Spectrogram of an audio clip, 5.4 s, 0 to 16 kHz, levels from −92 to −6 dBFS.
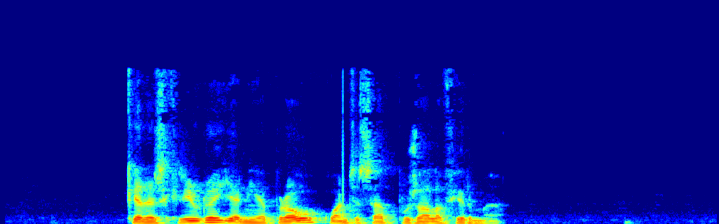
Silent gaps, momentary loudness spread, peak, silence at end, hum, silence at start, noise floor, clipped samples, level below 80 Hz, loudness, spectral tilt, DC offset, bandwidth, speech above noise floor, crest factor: none; 9 LU; -8 dBFS; 1.65 s; none; 0.95 s; -75 dBFS; under 0.1%; -54 dBFS; -24 LUFS; -8 dB/octave; under 0.1%; 11.5 kHz; 51 dB; 18 dB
